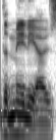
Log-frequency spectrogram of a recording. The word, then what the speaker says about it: D'Amelio: Then it was Kardashians, and now we got D'Amelios. Like, are they called D'Amelios? Like, what the fucking name? What's their name? I don't know. D'Amelio. Yeah. You're saying it right.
